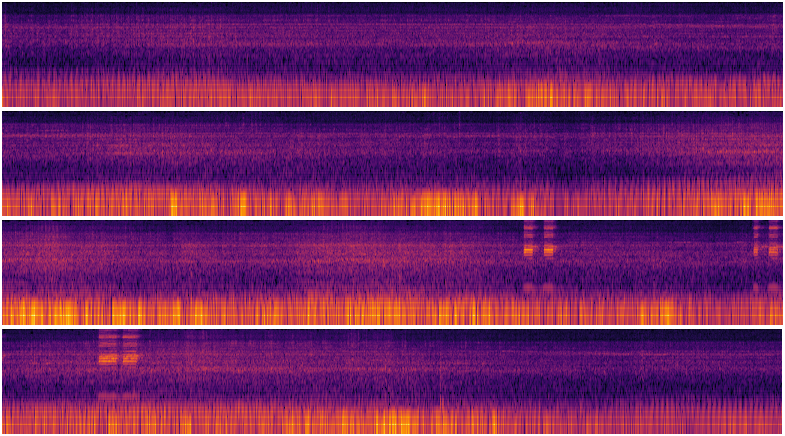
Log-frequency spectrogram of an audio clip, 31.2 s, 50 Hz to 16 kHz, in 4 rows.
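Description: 2015 Ducati Multistrada's L-twin engine running on the move, its pitch rising and falling with the throttle, under heavy wind rumble on the camera microphone. Three short pitched beeps come about two-thirds of the way through.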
